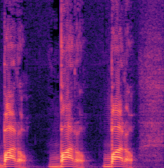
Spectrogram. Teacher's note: Anyways, so varón sin N, varo con una pizquita de L solo, ¿vale? Solo una pizquita de L, no es barol, sino baro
